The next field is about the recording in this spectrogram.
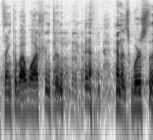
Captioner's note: chuckles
